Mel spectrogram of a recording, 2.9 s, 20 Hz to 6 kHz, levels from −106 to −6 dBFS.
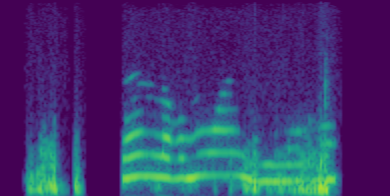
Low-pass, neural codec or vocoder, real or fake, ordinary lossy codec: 5.4 kHz; none; real; Opus, 32 kbps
